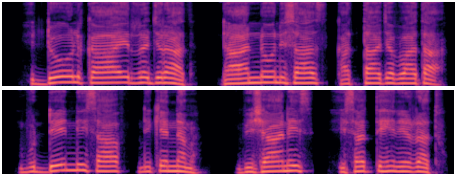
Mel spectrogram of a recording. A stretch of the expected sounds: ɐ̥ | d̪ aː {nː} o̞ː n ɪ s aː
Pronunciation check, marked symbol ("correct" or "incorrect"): correct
